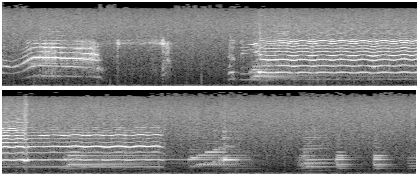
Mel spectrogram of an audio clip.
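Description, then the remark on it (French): A cat meows repeatedly and loudly: a couple of short calls, then one long, wavering, drawn-out yowl, followed by a quick run of shorter, choppy meows. “plusieurs matous, miaou, miaou, comme des fous, miaou, miaou, valsaient gaiement en répétant, miaou, miaou”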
